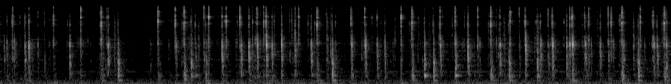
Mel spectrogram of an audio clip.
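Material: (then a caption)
Plastic. Long-nailed fingertips type on a pink mechanical keyboard with round retro plastic keycaps and blue backlight, resting on a fluffy rug. A steady run of sharp, bright plastic clicks and clacks sounds across the keys, with a short pause early on before the typing resumes.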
